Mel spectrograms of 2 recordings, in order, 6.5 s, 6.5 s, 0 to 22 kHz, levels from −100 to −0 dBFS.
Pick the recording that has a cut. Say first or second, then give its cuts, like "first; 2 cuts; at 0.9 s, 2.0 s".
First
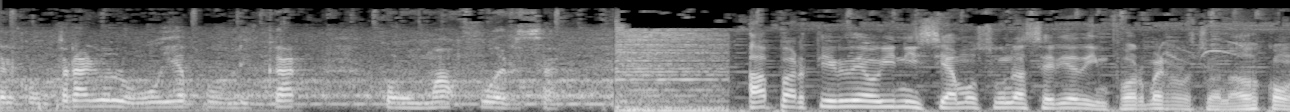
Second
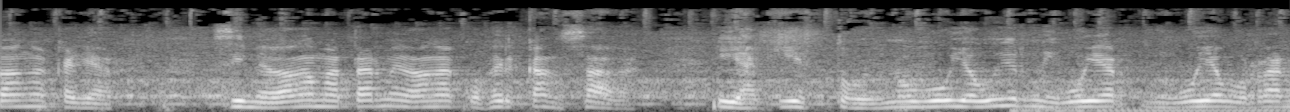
first; 1 cut; at 3.1 s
